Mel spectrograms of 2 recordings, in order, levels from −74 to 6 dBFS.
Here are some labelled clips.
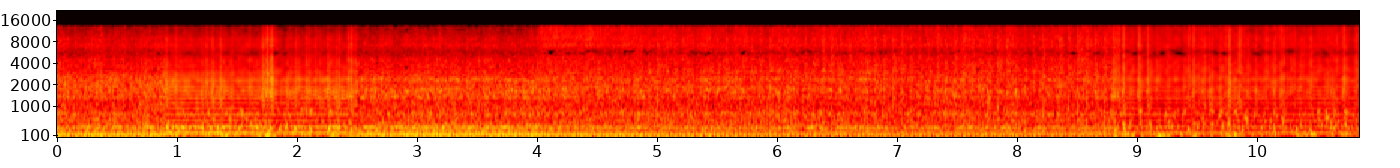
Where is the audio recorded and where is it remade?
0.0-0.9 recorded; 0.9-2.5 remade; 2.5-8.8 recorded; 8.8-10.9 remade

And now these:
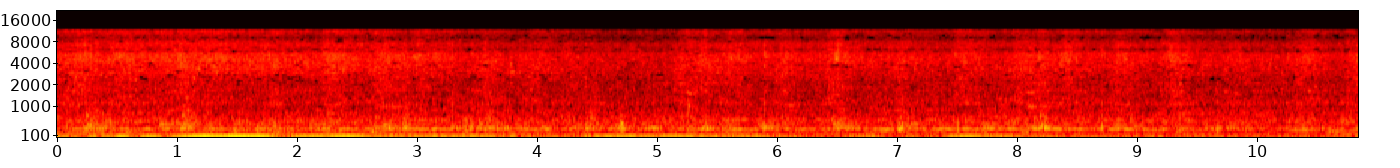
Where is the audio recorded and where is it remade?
0.0-10.8 recorded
